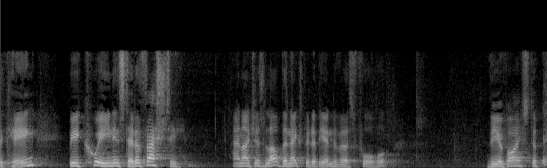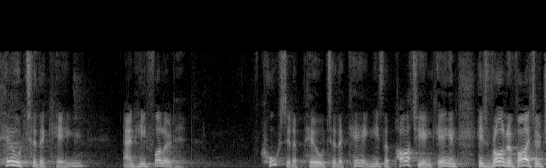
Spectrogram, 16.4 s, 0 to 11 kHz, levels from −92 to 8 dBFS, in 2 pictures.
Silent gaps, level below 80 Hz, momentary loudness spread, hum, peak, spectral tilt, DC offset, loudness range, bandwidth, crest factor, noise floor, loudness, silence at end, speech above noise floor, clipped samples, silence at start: none; -74 dBFS; 13 LU; none; -8 dBFS; -6 dB/octave; under 0.1%; 7 LU; 8 kHz; 20 dB; -66 dBFS; -28 LUFS; 0 s; 38 dB; under 0.1%; 0 s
